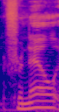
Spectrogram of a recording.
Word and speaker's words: Fresnel: So, if you um and it's the S is silent. Um, and I know it may sound sound like I'm pronouncing Fresnel, which is a different person altogether, but it's Frenel is how you pronounce that.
